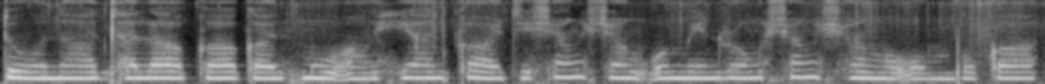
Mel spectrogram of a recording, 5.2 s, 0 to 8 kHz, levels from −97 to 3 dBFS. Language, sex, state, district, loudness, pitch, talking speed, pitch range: Mizo, female, Mizoram, Aizawl, -21 LUFS, 225 Hz, 230 wpm, 215-230 Hz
